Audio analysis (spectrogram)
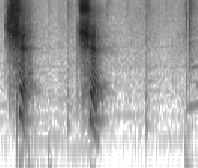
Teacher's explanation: So if we have T and sh together, it becomes ch, ch.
